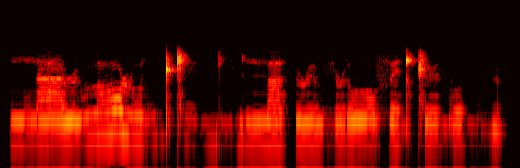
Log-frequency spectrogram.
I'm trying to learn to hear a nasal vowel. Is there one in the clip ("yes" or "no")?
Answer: no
